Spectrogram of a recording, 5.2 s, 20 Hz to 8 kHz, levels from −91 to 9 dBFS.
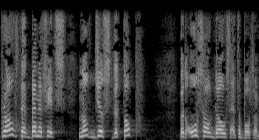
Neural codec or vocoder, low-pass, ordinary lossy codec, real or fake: none; 7.2 kHz; none; real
